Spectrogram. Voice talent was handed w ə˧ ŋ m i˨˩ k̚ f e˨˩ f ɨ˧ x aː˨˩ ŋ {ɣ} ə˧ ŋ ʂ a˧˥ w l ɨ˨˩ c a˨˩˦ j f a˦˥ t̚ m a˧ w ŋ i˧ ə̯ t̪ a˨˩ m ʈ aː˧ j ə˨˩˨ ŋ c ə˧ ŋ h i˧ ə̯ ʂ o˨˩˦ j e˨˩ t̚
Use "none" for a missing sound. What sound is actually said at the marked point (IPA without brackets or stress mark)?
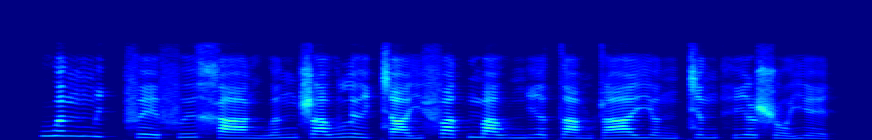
w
